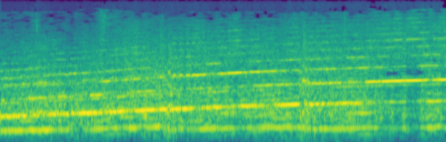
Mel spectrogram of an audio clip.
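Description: Race car engine heard from inside the cockpit, accelerating hard with a steadily rising note. The note breaks and steps twice, about two and a half and four and a half seconds in, as it shifts up through the gears.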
